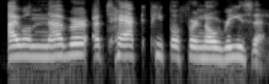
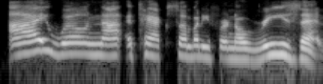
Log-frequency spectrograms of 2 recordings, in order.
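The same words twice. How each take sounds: First: Said in the usual way. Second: Slow, deliberate, word by word; slower. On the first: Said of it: "let me repeat myself". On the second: Shown as a demonstration. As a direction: spell it out for slow listeners. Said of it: "let me say it a little slower".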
